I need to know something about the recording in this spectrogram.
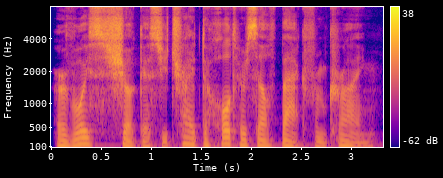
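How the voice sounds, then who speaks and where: Very deep-voiced female story narrator. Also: expressive, a little slow, a bit bright.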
